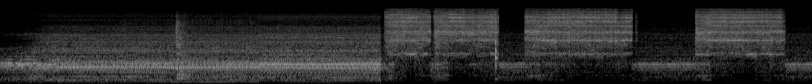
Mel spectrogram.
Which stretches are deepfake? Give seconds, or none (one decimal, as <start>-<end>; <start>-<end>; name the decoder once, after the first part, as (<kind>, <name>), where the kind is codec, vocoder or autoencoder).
none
